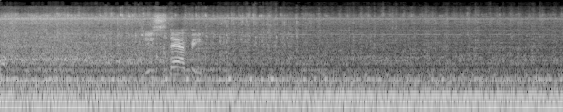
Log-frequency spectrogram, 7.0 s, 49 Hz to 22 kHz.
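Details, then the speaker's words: Chevy S10 with freshly rebuilt 408 stroker LS V8 (crank previously bent) at idle: deep, steady, even firm rumble, no knocks or ticks; good oil pressure, O2 sensor issue unresolved; sounds quiet and smooth, normal idle. "everything sounds good it sounds quiet engine sounds smooth"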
